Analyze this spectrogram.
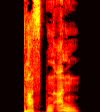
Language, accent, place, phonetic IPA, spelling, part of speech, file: German, Germany, Berlin, [ˌpastn̩ ˈan], passten an, verb, De-passten an.ogg
- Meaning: inflection of anpassen: 1. first/third-person plural preterite 2. first/third-person plural subjunctive II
